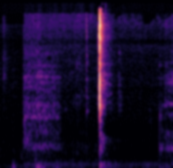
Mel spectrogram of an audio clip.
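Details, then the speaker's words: Honda Civic hatchback build, starter reportedly tested good by a parts store: sharp single solenoid clicks about three-quarters of a second apart with no cranking; owner suspects a dead or weak battery. "so i got power this is what happens so you can hear the solenoid clicking now a lot of times usually when that happens it means uh that the battery is dead or there's not enough juice in the battery to turn the motor"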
